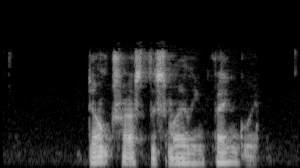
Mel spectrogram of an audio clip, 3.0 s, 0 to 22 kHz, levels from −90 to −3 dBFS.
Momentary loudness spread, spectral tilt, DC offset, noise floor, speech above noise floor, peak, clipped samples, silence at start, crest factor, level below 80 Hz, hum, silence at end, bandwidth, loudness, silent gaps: 15 LU; -3.5 dB/octave; under 0.1%; -72 dBFS; 44 dB; -10 dBFS; under 0.1%; 0.9 s; 20 dB; -52 dBFS; none; 0.45 s; 9 kHz; -28 LUFS; none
